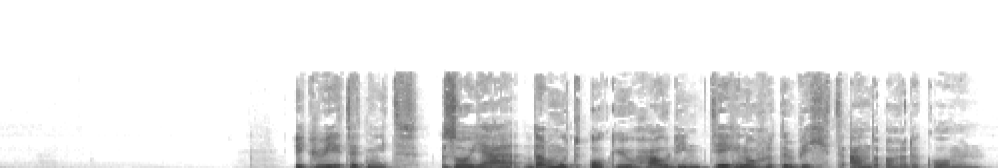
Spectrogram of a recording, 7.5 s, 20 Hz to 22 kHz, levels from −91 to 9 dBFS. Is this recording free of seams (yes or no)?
no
